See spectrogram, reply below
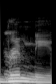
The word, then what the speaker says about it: Rhymney: Rimney is that that's how you say it.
